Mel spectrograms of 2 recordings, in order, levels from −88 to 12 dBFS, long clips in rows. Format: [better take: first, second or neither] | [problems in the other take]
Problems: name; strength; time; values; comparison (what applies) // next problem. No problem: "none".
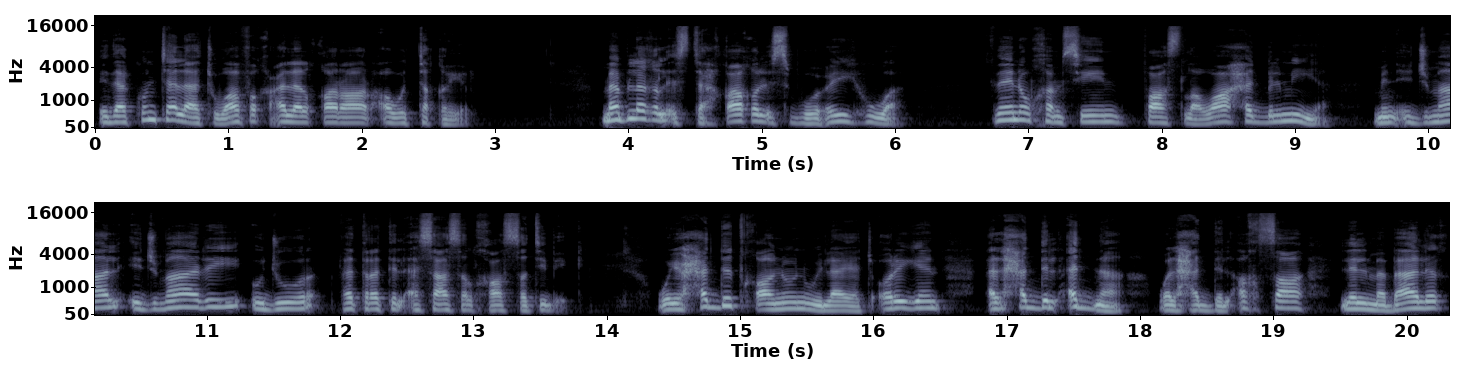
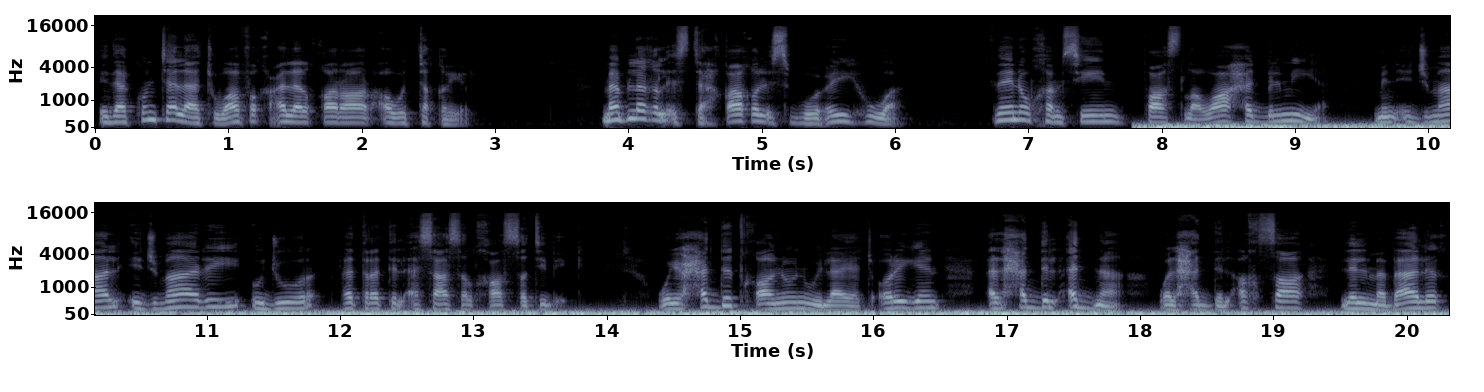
first | low rumble; noticeable; from 8 s on; 20 dB below the speech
